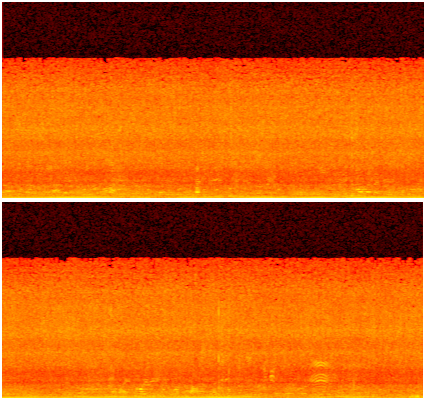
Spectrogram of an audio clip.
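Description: A steady low engine-like hum running throughout and easing off near the end, with faint voices in the background.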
